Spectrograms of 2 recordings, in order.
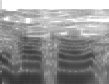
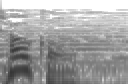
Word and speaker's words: Hochul: Kathy Hochul, and you pronounce it like local, so come on, that's easy. So just think, you know, Kathy Hochul, except she's not local, she's Hochul.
